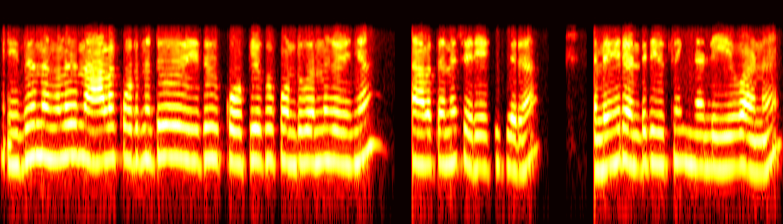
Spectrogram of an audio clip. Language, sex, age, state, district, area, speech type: Malayalam, female, 60+, Kerala, Palakkad, rural, conversation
